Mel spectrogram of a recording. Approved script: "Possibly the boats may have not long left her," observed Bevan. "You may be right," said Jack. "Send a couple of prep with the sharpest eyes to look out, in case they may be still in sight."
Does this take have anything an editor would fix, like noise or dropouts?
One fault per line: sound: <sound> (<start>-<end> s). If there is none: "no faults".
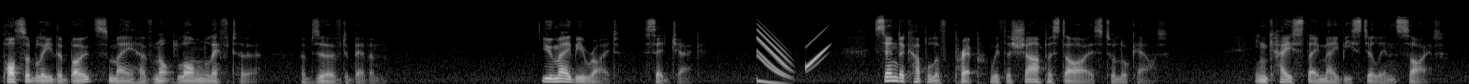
sound: chirp (7.6-8.3 s)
